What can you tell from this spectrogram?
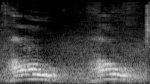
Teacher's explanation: आओ ऊपर से जाके नीचे आता है, आओ आओ, मतलब आपके मसूड़ों पर और उसके जबड़ों पर काफी दबाव पड़ता है, आओ, और उसके बाद ये आता है अंत में ओ।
